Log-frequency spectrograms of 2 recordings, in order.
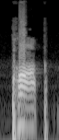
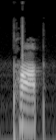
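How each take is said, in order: First: The P makes a loud breath pop. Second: The P is soft, with no breath pop. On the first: The speaker calls it wrong. "pointing toward the microphone, of course I'm going to pop my P's" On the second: The speaker calls it right. "Talk at it, like, from the side. Like this... I'm not really popping my P's"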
